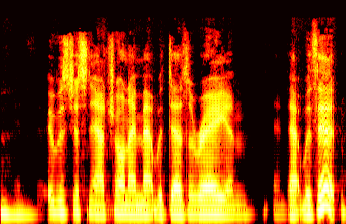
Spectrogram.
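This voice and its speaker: With an ordinary speaking voice, a woman talks at a fairly low pitch and fairly quick pace with fairly even intonation. The recording is very clean, the background silent. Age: 50s. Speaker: esthetician. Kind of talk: interview.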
